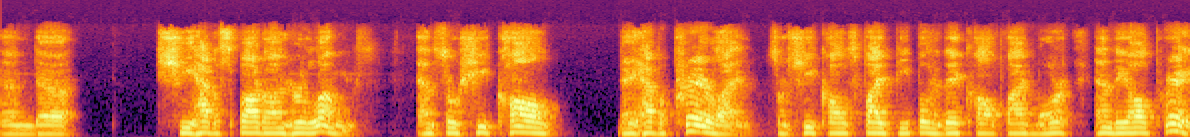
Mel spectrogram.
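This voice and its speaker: Very slow, somewhat breathy speech with fairly even intonation. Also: man, medium pitch for a man. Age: 80s+. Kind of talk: panel Q&A answer. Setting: video call. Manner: halting.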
